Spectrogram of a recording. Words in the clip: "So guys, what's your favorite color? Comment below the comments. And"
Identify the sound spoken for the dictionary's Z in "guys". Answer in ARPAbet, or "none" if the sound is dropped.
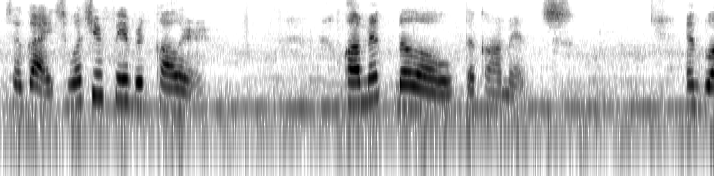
S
